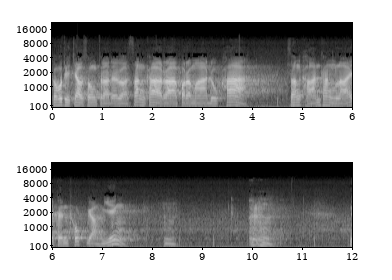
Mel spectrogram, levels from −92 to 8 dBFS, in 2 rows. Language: Thai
